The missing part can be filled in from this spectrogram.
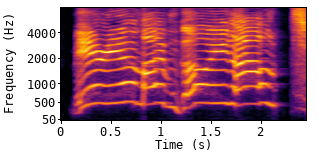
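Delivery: very high, drawn-out, called-out voice. Voicing a character who calls back as he leaves: calling back to someone. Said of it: "he calls back".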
